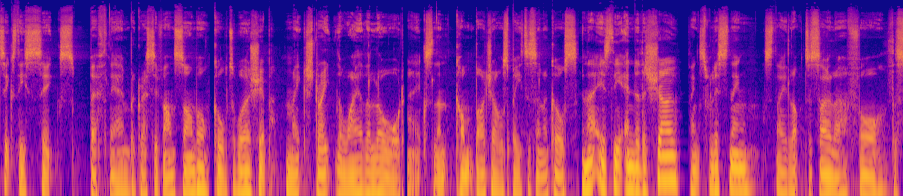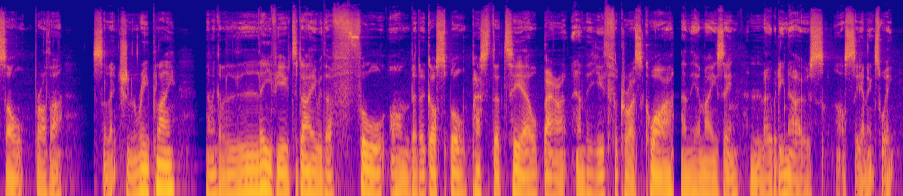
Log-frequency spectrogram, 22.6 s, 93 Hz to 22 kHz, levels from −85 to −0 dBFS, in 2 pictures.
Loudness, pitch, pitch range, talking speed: -19 LUFS, 85 Hz, 80-95 Hz, 200 wpm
